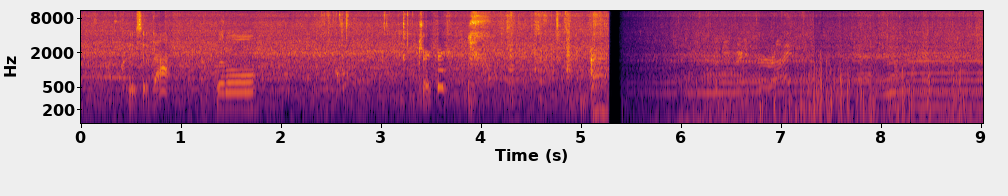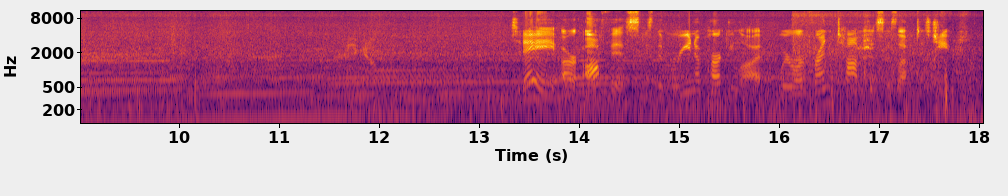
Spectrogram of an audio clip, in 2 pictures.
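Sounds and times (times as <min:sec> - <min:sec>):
outboard motor running: 0:00.0 - 0:18.0
wind on microphone: 0:05.9 - 0:11.2.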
